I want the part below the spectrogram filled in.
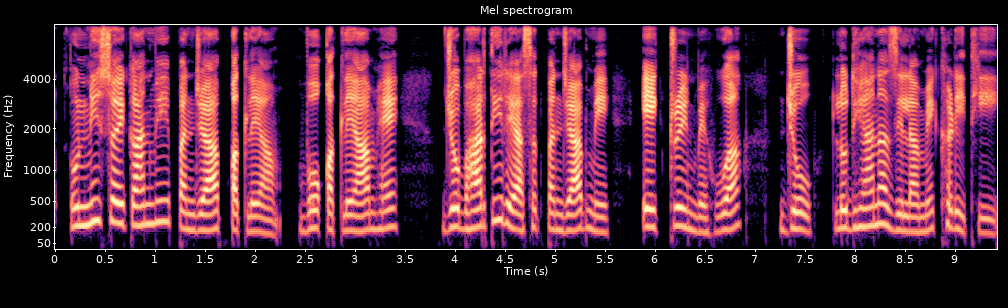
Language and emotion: Urdu, neutral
